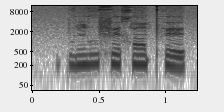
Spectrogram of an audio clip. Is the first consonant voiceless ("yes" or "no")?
yes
